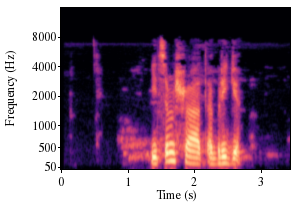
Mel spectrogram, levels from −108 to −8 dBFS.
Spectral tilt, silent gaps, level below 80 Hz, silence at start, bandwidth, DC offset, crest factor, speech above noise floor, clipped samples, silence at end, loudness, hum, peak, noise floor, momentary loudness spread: -6 dB/octave; none; -58 dBFS; 1.05 s; 8 kHz; under 0.1%; 16 dB; 45 dB; under 0.1%; 0.75 s; -15 LUFS; none; -2 dBFS; -59 dBFS; 6 LU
